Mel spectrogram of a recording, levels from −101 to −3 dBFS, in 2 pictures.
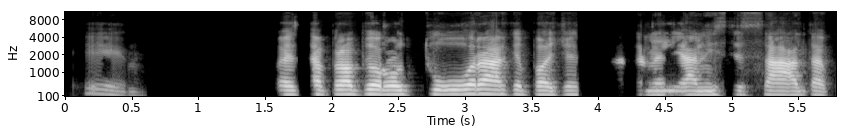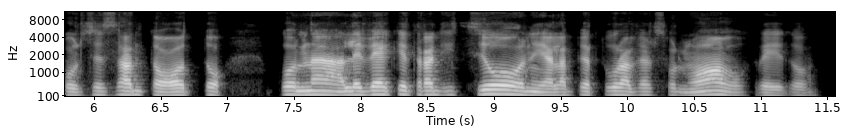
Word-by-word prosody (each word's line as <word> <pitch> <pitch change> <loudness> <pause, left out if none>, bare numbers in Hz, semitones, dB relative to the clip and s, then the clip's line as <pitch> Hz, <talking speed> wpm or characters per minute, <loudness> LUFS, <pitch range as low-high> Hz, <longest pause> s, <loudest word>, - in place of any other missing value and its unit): Sì, 155 -6 -13 1.1
questa 160 0 0
proprio 170 0 +5
rottura 165 +2 +4
che 165 -2 -3
poi 155 -1 0
c'è 155 +1 -5
stata 155 -1 -11
negli 150 0 -3
anni 145 0 +2
60 145 -1 +2
col 130 -2 -9
68 135 -2 -3 0.4
con 155 -1 -3
le 145 -1 +1
vecchie 150 +1 -2
tradizioni 150 -1 -1
all'apertura 135 +3 -4
verso 135 0 -14
il 130 - -14
nuovo, 130 0 -2
credo. 115 0 -13
145 Hz, 115 wpm, -22 LUFS, 135-155 Hz, 1.1 s, proprio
